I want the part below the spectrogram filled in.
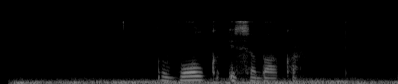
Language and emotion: Russian, neutral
